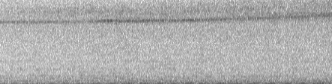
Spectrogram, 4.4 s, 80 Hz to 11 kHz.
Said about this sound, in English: Fort Chip is only accessible by boat, plane, or ice road. So the next morning, I took a 9-seater prop plane to get there.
